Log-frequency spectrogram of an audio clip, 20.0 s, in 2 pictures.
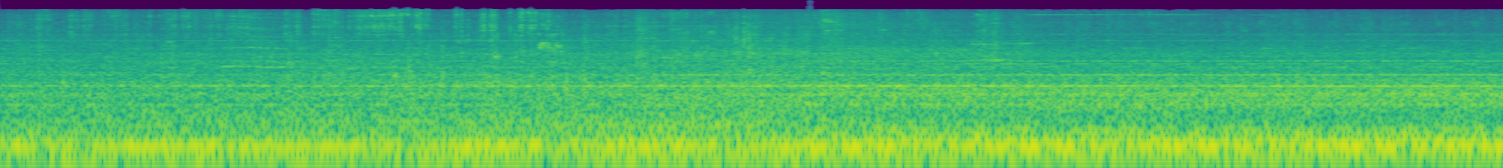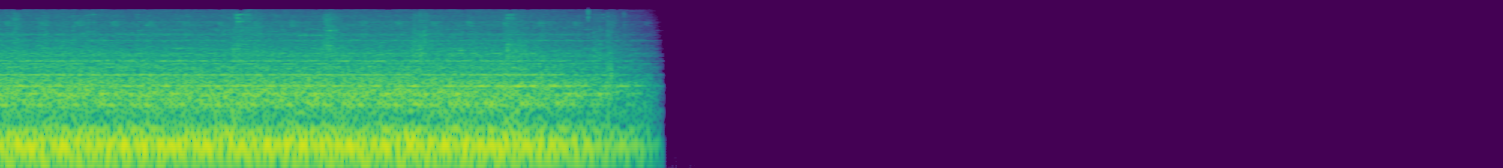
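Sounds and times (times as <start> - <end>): train wheels rumbling on track: 0.0 - 14.4.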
